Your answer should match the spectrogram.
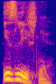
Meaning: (adverb) unnecessarily, excessively (often due to inappropriateness); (adjective) short neuter singular of изли́шний (izlíšnij)
- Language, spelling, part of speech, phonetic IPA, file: Russian, излишне, adverb / adjective, [ɪz⁽ʲ⁾ˈlʲiʂnʲe], Ru-излишне.ogg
